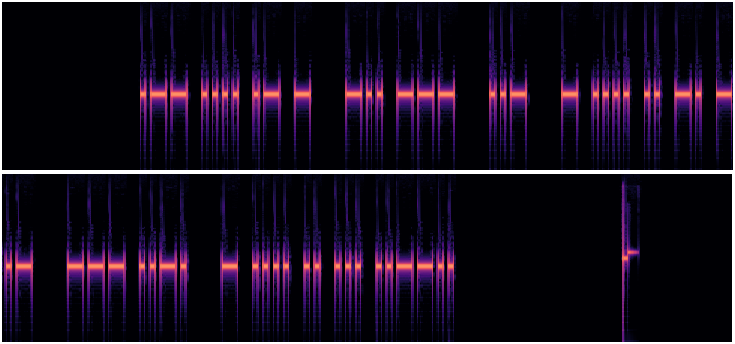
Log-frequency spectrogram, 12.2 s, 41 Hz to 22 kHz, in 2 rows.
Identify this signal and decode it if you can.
Morse code, heard as a keyed tone, about 28 wpm, 700 Hz. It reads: WHAT DO U THINK OF THIS?
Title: Sentences from Top 200 Words and Abbreviations 28wpm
